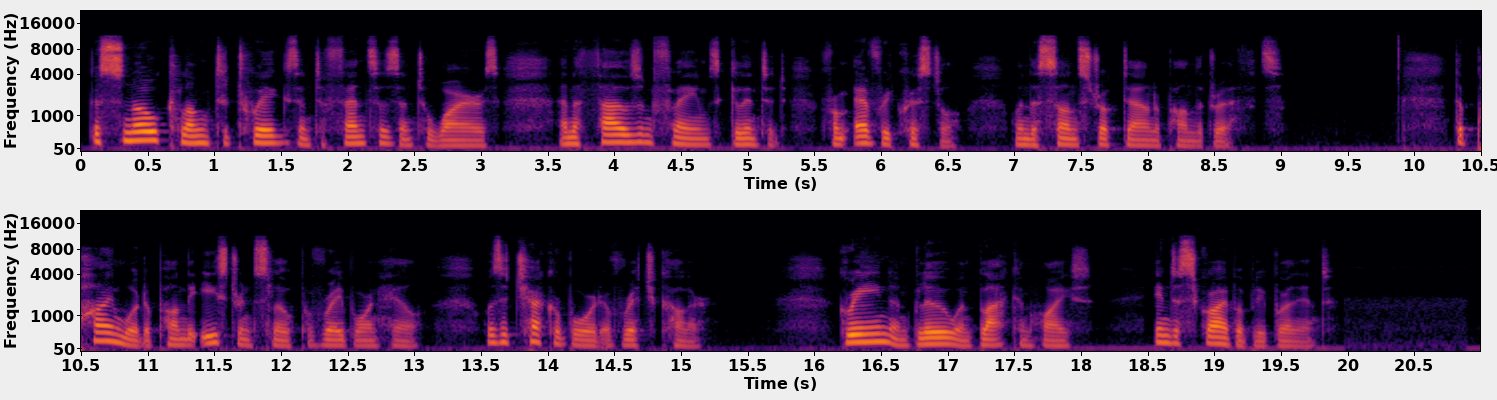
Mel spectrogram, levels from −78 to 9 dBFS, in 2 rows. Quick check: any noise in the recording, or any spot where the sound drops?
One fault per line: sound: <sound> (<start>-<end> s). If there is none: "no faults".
no faults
